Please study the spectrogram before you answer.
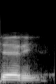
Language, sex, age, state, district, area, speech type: Tamil, male, 60+, Tamil Nadu, Thoothukudi, rural, conversation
